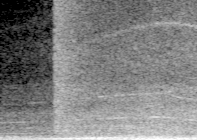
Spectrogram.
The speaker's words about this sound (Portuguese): está numa paragem do Cais Sodré à espera do autocarro.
